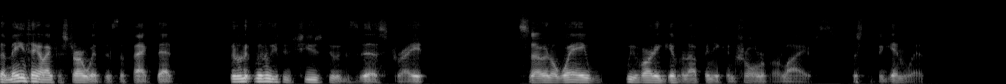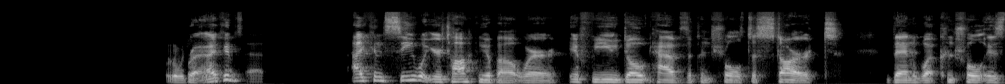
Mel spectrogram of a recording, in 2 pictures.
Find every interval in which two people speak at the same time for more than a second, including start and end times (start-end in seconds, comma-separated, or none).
none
